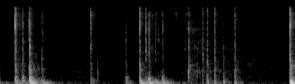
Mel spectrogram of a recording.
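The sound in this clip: Computer keyboard typing while a note is written down: short clusters of quick keystroke clicks separated by brief pauses, fairly loud and heard alone.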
